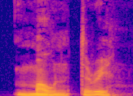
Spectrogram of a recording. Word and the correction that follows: Monterey: Jag vet inte hur det uttalas. Monterey.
